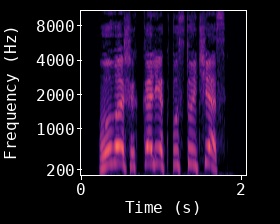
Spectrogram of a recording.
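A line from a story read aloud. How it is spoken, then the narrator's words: Barking shout. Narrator (Russian): рявкнул физрук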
